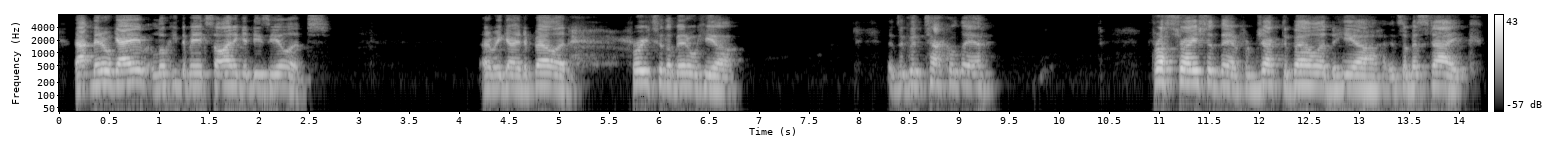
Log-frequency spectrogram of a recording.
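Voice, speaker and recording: A man with an Australian accent speaks in a high voice at a moderate pace, with long, frequent pauses. His tone is bored and his intonation monotone and flat. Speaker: sports livestream reactor. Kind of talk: live commentary. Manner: bored, flat delivery.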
